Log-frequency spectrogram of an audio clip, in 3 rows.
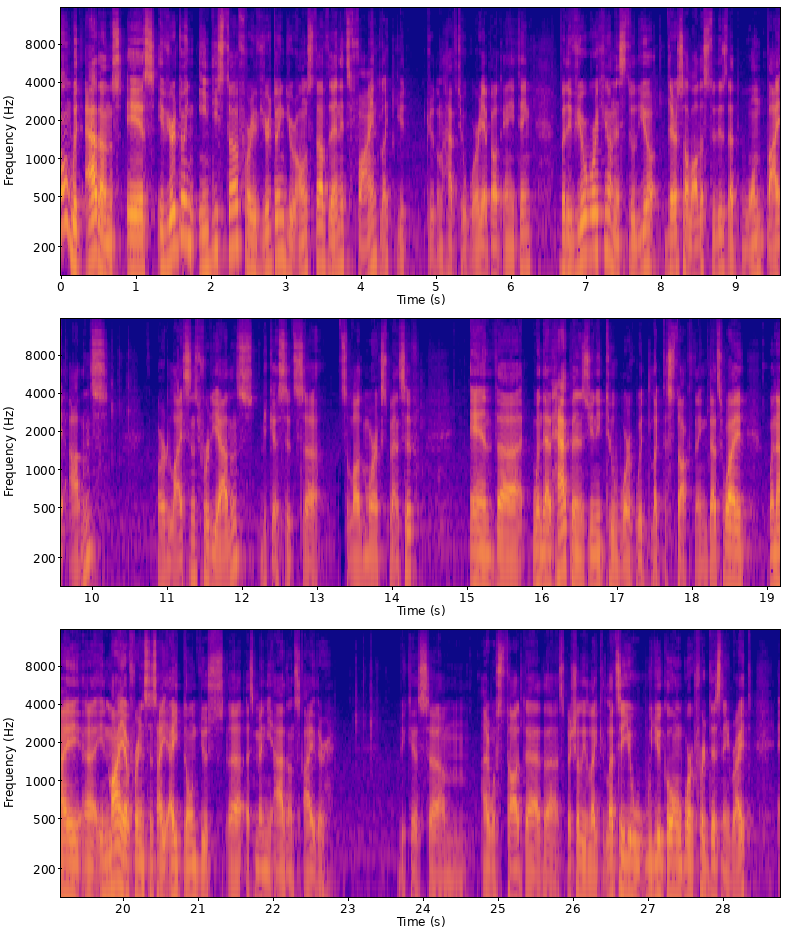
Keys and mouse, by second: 0.4 click, 0.7 g, 0.9 y, 1.9 click, 4.8 click, 5.3 click, 5.8 g, 6.6 click, 7.5 g, 8.9 click, 9.6 click, 11.2 click, 13.6 click, 14.1 shift+middle click, 15.2 middle click, 15.8 middle click, 16.5 middle click, 17.4 middle click, 17.9 shift+middle click, 18.5 click, 18.8 g, 19.1 y, 20.7 click, 21.1 middle click, 22.7 g, 22.9 y, 23.7 click, 24.3 click, 24.6 g, 26.4 click, 26.7 shift+middle click, 27.1 middle click, 27.5 middle click, 28.3 middle click.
